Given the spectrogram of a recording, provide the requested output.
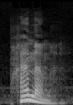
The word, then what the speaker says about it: Panama: changed the pronunciation of English and we stress the first syllable we say Panama in Spanish you stressed the last syllable but in emissions panama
